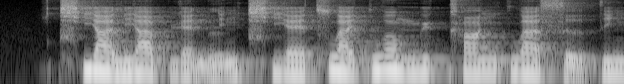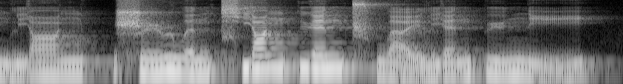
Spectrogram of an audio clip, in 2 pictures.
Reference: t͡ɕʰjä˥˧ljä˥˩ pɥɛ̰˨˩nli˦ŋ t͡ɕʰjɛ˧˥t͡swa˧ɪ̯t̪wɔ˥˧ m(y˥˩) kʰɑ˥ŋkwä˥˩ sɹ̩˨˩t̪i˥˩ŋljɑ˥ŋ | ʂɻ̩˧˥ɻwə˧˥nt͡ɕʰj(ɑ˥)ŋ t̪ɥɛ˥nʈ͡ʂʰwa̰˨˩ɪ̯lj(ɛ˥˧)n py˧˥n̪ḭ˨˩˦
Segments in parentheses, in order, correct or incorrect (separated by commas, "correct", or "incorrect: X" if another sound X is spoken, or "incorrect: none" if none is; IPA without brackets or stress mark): correct, correct, incorrect: ɛ˧˥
